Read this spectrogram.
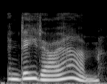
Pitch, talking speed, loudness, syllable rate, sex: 235 Hz, 165 wpm, -13 LUFS, 4.4 syllables/s, female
